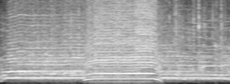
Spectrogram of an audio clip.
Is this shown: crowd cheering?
yes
